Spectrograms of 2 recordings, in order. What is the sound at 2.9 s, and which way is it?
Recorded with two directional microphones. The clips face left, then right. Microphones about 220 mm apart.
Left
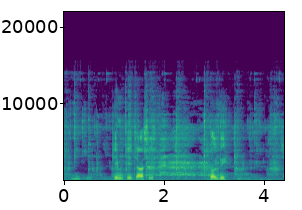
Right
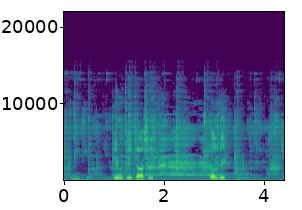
Speech, 15° right (ahead or behind).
